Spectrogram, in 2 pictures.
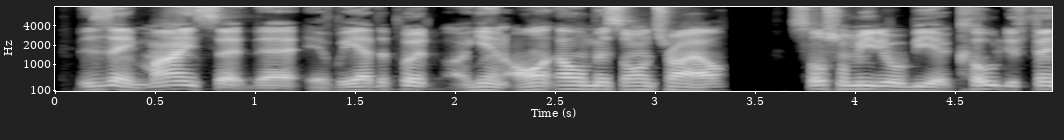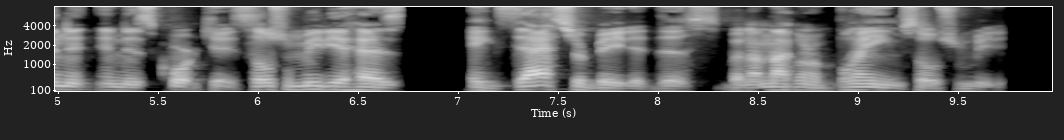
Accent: Philadelphia, Pennsylvania, United States; now in Miami, United States; I live in Miami, Florida, but I'm actually from Philadelphia, P

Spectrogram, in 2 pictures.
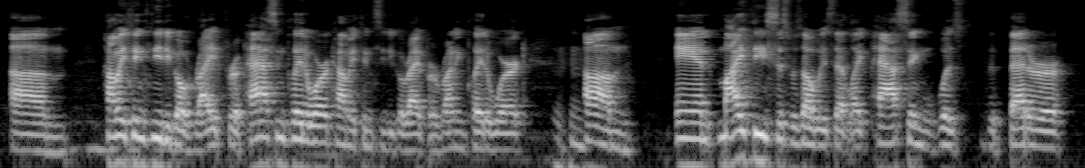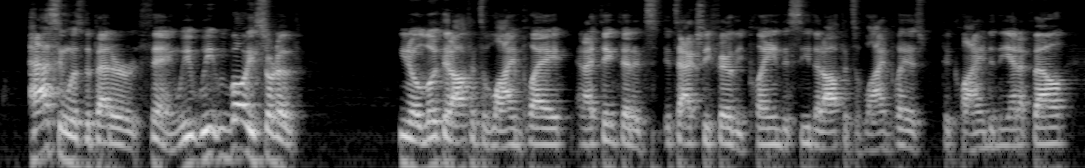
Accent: Minnesota, United States; when I was young and I, I was growing up in Minnesota

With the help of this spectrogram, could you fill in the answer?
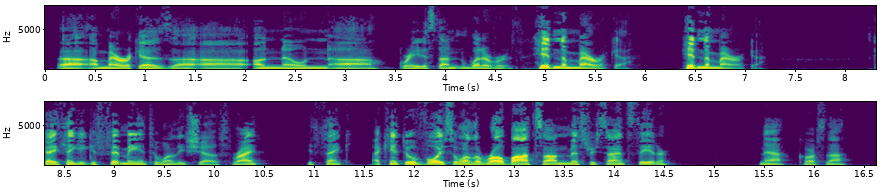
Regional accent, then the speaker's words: New Jersey, United States; I am from New Jersey

